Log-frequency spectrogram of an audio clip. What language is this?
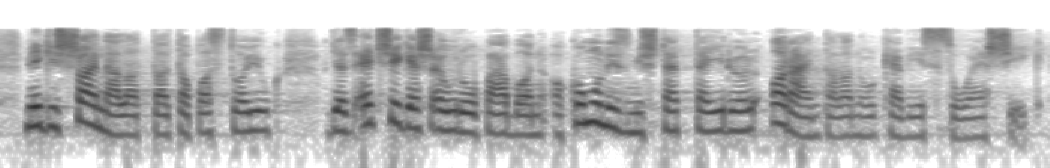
Hungarian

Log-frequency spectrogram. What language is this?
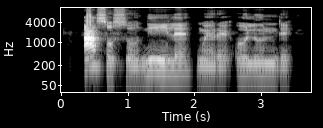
Igbo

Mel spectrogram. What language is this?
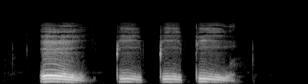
Mari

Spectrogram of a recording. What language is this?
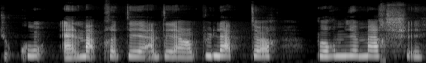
French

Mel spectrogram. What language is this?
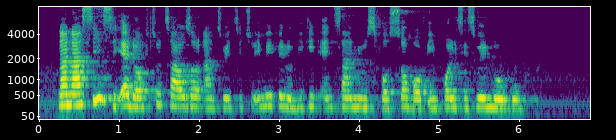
Nigerian Pidgin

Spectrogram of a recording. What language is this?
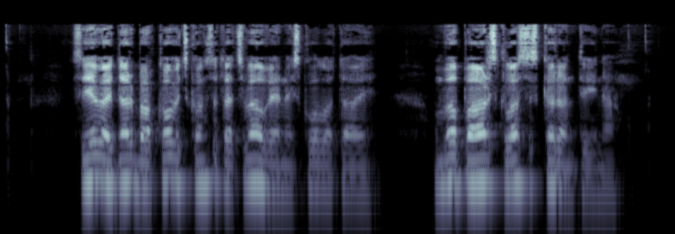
Latvian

